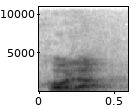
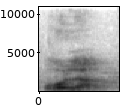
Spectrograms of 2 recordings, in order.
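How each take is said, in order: First: The word begins with an audible h sound. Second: The word begins directly with the vowel sound. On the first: The speaker calls it wrong. "not hola" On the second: The speaker calls it right. "H is always silent in Spanish"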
